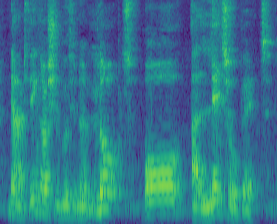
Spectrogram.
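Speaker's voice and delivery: "a little bit" set apart and emphasised at the end; leading question landing heavily on "little bit"; stress on LITTLE BIT. Shown as a demonstration. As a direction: lean hard on "little bit". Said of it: "you emphasise the word little bit".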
